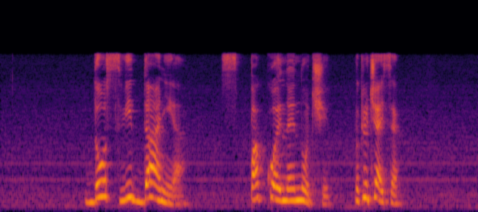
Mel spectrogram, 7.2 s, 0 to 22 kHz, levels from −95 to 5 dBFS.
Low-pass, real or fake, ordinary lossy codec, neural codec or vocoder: none; real; none; none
